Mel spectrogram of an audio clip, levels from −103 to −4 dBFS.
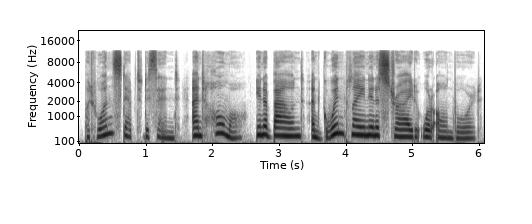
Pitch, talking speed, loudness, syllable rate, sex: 230 Hz, 180 wpm, -21 LUFS, 4.6 syllables/s, female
